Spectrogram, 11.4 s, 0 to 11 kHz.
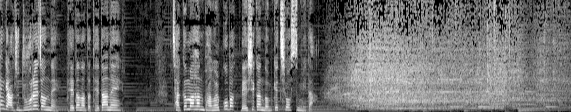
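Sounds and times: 
speech: 0.1 - 2.5, 3.4 - 6.7
vacuum cleaner running: 6.4 - 11.4.

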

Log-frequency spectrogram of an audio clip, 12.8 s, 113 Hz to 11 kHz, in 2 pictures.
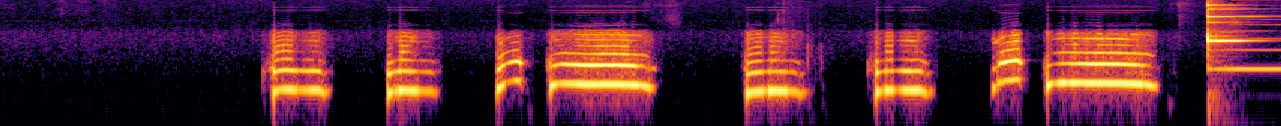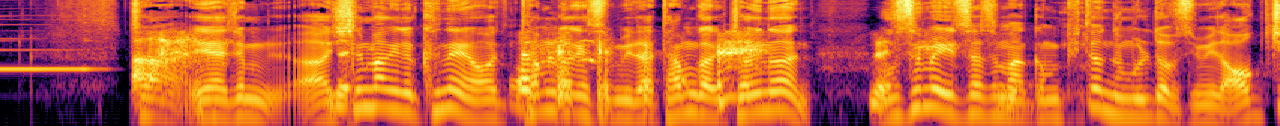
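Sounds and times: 
person imitating a mountain bird call: 1.3 - 5.9
bright bell ding: 6.0 - 7.0
speech: 7.1 - 12.7
laughter: 8.9 - 10.4.

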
